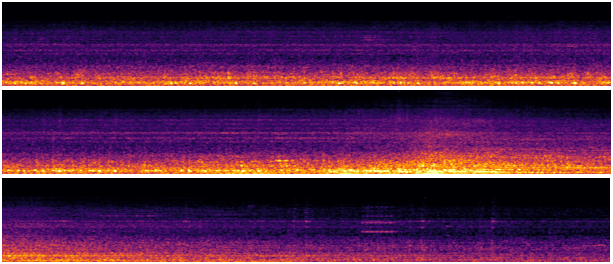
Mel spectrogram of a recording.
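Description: Janshatabdi Express passenger train running through a station at speed: steady wheel-on-rail rumble with irregular clickety-clack. It grows to its loudest a little past halfway, then fades away steadily.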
